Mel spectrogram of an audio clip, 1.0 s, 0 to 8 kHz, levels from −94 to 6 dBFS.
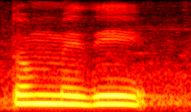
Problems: none marked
